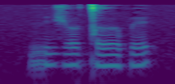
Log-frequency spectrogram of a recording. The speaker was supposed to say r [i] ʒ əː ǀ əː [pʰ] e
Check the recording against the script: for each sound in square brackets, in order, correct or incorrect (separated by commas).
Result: correct, incorrect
